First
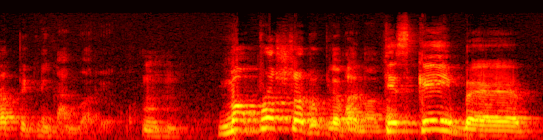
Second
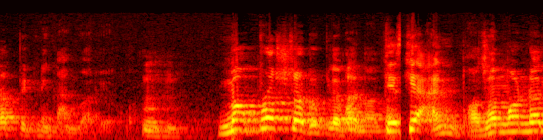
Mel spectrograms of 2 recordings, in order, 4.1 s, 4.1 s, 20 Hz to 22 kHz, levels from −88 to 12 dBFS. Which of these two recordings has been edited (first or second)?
second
